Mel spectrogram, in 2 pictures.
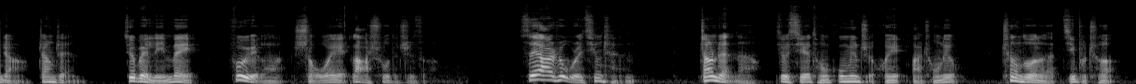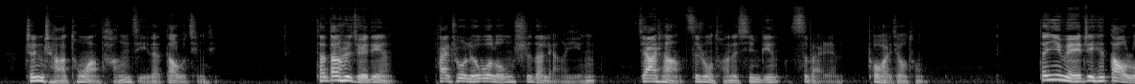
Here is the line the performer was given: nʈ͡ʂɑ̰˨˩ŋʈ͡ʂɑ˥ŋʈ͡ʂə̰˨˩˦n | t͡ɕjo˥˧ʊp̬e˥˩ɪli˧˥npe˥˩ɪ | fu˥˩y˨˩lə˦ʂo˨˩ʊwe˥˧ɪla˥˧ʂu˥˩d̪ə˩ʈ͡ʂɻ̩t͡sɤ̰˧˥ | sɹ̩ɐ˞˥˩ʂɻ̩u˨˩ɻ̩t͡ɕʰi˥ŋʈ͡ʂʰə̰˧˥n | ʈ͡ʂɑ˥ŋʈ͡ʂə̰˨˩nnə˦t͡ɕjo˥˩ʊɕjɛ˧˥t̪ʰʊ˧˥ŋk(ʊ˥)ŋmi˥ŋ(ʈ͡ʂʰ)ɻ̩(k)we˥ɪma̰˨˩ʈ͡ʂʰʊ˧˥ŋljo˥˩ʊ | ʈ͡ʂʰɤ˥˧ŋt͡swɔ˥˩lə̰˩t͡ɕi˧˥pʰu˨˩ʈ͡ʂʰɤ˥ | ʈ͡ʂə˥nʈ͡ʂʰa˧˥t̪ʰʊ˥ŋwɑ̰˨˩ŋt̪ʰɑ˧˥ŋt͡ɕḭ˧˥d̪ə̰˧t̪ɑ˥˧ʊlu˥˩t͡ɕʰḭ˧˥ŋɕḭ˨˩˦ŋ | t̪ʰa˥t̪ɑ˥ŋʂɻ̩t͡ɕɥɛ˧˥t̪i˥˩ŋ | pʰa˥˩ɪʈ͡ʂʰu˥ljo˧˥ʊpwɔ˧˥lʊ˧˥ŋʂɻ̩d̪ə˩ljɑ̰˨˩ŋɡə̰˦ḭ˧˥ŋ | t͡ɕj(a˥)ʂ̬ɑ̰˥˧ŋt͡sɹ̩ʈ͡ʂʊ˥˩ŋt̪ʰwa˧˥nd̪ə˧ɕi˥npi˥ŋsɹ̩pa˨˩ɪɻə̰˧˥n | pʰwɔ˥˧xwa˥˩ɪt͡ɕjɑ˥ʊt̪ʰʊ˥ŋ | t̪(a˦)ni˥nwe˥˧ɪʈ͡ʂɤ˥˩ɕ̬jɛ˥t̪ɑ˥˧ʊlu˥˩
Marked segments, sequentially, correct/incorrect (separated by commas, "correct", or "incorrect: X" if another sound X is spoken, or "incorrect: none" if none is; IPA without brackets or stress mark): correct, incorrect: ʈ͡ʂ, incorrect: x, correct, incorrect: a˥˩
